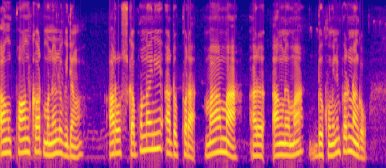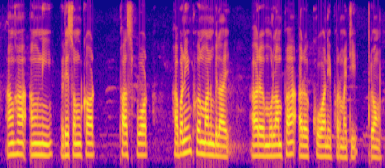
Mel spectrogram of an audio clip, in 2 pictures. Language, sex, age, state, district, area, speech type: Bodo, male, 30-45, Assam, Kokrajhar, rural, read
